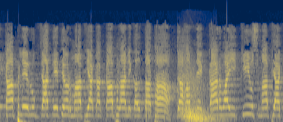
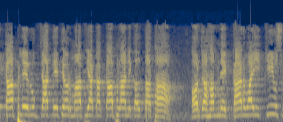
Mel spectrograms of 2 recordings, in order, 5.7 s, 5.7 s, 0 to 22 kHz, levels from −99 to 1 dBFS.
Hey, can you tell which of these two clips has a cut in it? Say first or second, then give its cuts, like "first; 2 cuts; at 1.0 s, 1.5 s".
first; 1 cut; at 3.5 s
